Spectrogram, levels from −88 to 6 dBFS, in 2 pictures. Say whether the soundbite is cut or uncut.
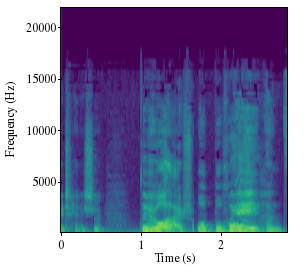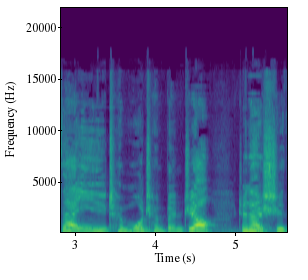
cut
